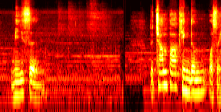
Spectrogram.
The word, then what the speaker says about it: Mỹ Sơn: Y with a worm on top, and SON with a tail on the O is pronounced not as my son but mi son.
